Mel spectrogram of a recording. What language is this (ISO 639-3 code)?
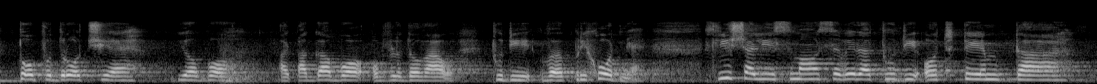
slv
